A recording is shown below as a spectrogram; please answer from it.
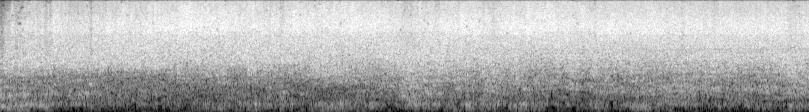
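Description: Steady, hissing rush of wind over an open-top convertible driving at speed, with no breaks or separate events.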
